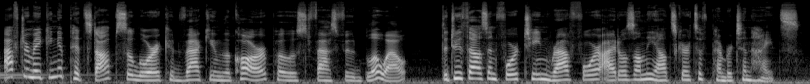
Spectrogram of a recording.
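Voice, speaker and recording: A woman's voice: mid-range voice, lively intonation, normal speed, fairly bright tone, faint music behind, natural voice. A woman playing a wry, mock-dramatic narrator of a podcast sitcom, reading scripted narration.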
